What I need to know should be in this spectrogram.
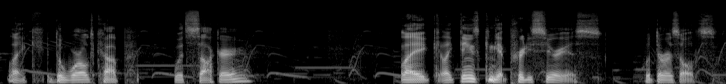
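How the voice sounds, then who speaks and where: A man's voice: on the low side, creaky. A man streaming a video game live, chatting casually and rambling, often muttering asides and correcting himself. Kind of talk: casual live gameplay chat.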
